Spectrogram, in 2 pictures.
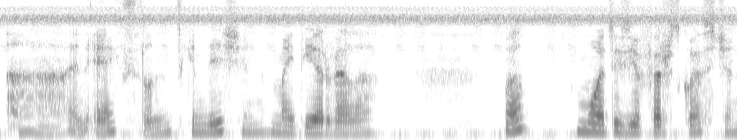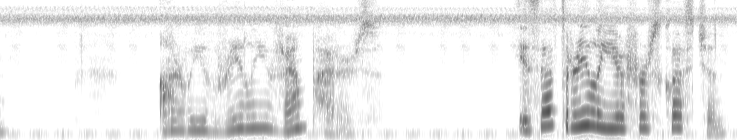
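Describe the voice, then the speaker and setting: Actress as vampire baroness for ASMR roleplay: courtly, coolly teasing, very unhurried delivery, clear cricket noise around her. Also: on the low side, animated. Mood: amused, courtly. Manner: formal, measured, drawn-out theatrical phrasing. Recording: outdoor ambience with clear insect noise.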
